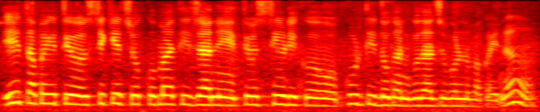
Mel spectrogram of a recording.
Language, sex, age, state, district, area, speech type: Nepali, female, 18-30, West Bengal, Kalimpong, rural, spontaneous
